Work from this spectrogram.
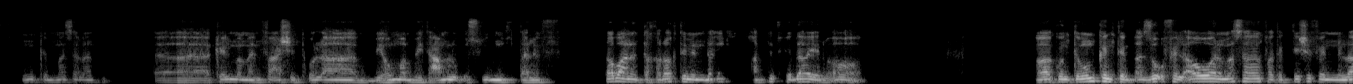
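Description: Speech carried over a WebRTC call path with Opus coding and audio ending near 8 kHz, where the microphone volume was stepped up at 1.77 s (about 8 dB) and again at 2.79 s (about 3 dB). Voice and background noise jump together instantly, which separates this from a gradual gain ramp.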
